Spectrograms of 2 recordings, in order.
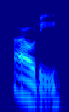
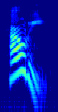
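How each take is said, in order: First: It is said in a sad, sorrowful tone. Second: It is said in a happy, cheerful tone. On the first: The character is feeling sorrow. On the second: The character is feeling happy.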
